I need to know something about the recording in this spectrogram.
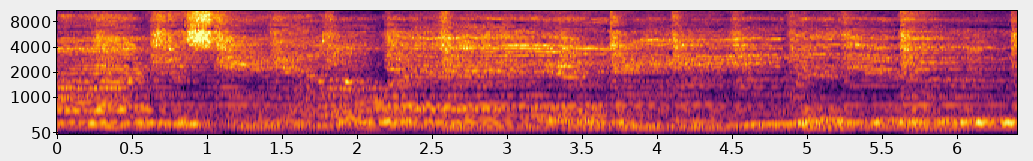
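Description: A worship song sung by a group of voices with strummed acoustic guitar, the held sung notes changing about every two to three seconds.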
